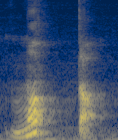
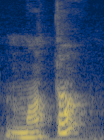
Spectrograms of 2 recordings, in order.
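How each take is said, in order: First: Moto slowed, with a brief catch before the t; small pause. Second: Moto said smoothly with no break; plain moto. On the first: Teacher showing students the pause of small tsu. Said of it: "una especie de pausa pequeña". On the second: Teacher contrasting two readings of moto for students. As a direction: say Moto straight through. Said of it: "Moto o moto". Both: Shown as a demonstration.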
